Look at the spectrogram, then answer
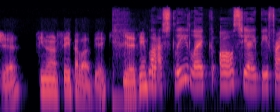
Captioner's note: speaking in French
